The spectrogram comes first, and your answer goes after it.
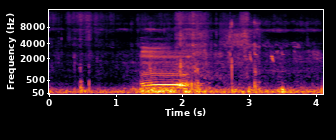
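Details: Set against a noisy outdoor background, a cow lets out a short, level moo about a second long, fairly faint, with scattered knocks and rustling around it.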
